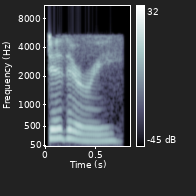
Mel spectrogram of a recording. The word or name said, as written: dithery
